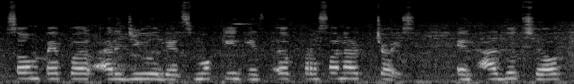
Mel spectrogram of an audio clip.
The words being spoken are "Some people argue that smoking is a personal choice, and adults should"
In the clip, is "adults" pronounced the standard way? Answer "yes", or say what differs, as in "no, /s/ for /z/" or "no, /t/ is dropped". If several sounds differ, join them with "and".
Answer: no, /l/ is dropped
